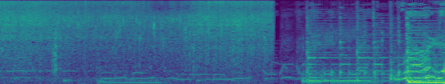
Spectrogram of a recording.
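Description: Whole fish shallow-frying in hot oil in a pan, a steady loud sizzle that cuts off suddenly at about three seconds in. Background music with Indian instruments plays under the sizzle and carries on alone after it.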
